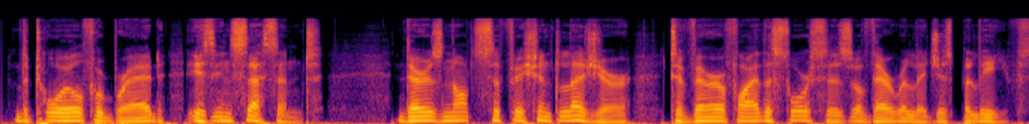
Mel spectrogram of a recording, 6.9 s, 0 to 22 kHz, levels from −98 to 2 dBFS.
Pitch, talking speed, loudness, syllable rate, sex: 110 Hz, 165 wpm, -18 LUFS, 5.5 syllables/s, male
